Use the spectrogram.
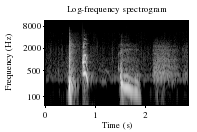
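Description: Two sharp lashes of a riding whip on a man with his shirt taken off land in quick succession, followed by a short pained groan and a soft rustling shuffle.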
